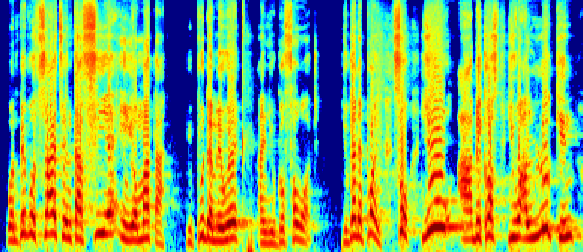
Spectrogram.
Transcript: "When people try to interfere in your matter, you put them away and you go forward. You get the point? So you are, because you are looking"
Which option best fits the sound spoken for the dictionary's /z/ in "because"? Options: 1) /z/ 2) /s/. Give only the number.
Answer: 2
